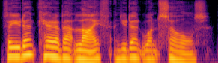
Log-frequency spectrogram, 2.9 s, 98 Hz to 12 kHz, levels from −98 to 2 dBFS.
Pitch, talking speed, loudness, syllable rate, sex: 140 Hz, 225 wpm, -17 LUFS, 4.5 syllables/s, male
